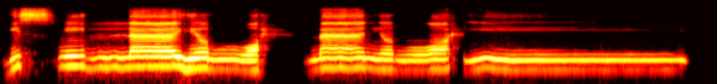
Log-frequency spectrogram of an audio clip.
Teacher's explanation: Hinya dibaca tipis, Allah dibaca tebal, ra mufakhamah, ya, dibaca dengan tebal, ya, yang berharakat fathah.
